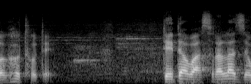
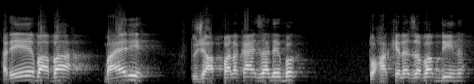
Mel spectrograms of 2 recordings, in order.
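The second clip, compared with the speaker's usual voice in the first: higher, louder urgent shouting; alarmed shout; 7 semitones higher, 6 dB louder than usual. A narrator's reading. Farmer shouting at Bhavdya's door, urgent loud yell. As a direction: yell for the neighbour to come out. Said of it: "तो ओरडला".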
